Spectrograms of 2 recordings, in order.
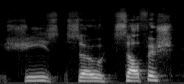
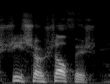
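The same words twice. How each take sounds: First: The title is said very slowly and carefully. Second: The title is said quickly and garbled together. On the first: The speaker calls it right. "I had to say that very slowly" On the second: The speaker calls it wrong. "is what happened the first eight times"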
